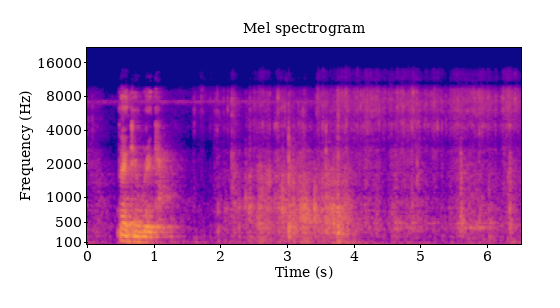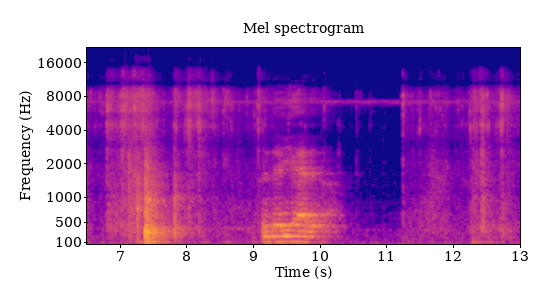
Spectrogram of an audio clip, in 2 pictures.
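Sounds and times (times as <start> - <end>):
paper packaging rustling: 1.5 - 9.4, 11.2 - 13.0.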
